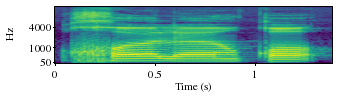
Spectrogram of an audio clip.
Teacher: خا کو موٹا پڑھیں گے، قاف کو موٹا پڑھیں گے اور نون کے اوپر یہاں پر اخفا کریں گے، آواز کو ناک میں لے جائیں گے، غنہ کریں گے۔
